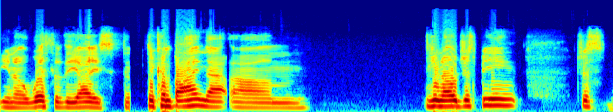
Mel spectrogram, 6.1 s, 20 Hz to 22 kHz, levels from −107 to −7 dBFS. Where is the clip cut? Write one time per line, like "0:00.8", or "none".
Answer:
0:01.3
0:02.3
